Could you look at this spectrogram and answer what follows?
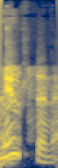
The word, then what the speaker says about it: Knudsen: Knudsen, actually. – Knudsen. – Yeah, huh? It's Viking. It's Norwegian. So you always pronounce the K.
